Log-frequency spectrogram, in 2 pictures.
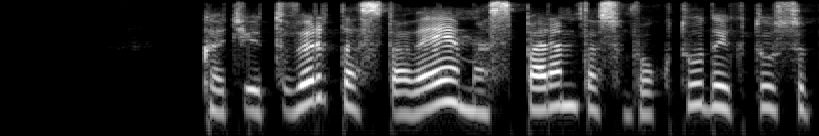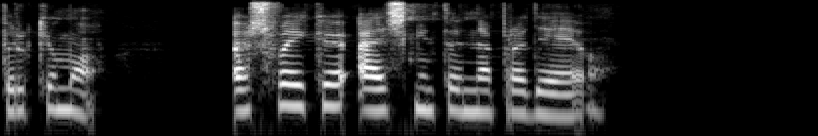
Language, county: Lithuanian, Utena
